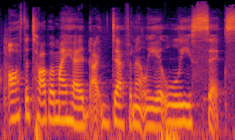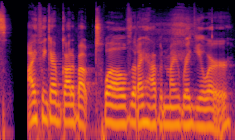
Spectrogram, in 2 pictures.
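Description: A woman's voice: on the low side, fairly quick. A woman guesting on a podcast at home, chatting casually in a dry, matter-of-fact way and laughing often. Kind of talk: casual chat.

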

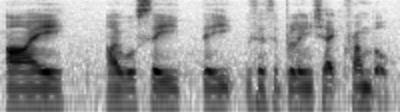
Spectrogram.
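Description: A man's voice: on the low side, completely flat delivery, slow, a little hiss or hum. A man chatting casually and comically on a podcast, wry and wordy in a mock-grandiose way. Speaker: podcast contributor. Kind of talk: casual comedic chat.

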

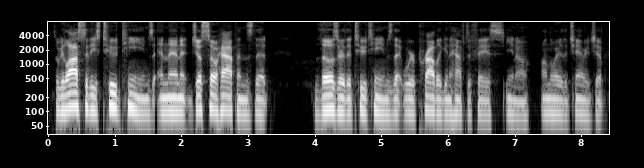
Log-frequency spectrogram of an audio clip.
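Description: Excitable man telling a story. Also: low-pitched, a little fast, no echo. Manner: animated storytelling, rising loud when excited. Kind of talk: casual chat.

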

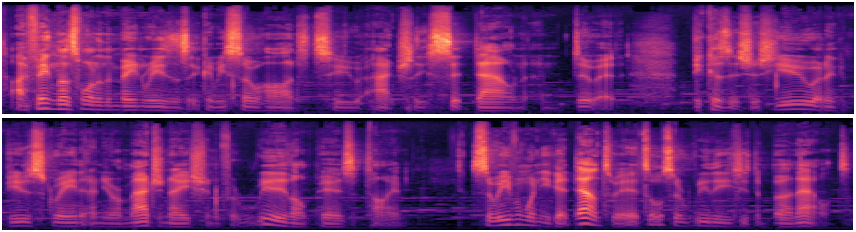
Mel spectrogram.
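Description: A man with a low, gravelly yet bright voice gives an enthusiastic, informal testimonial as a writer. Light music runs behind him. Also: a little fast. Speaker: writer, guest contributor.

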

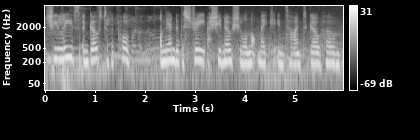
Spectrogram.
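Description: A woman's voice: medium pitch, fairly even intonation, normal speed. A woman reading scripted storybook-style narration as the narrator of a community radio play. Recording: music playing behind the voice. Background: music.

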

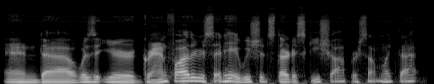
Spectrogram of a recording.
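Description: A man's voice: on the low side, fairly even intonation, brisk, gravelly, dry recording, studio quality. A man hosting a casual podcast, a friendly and easygoing interviewer who leans on fillers. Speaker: podcast host.

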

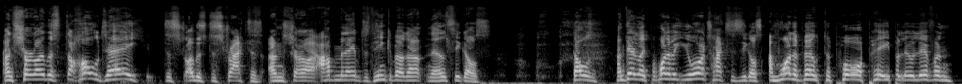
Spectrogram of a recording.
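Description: A man's voice: high voice, fast talker. A man with an Irish accent chatting casually as a radio host, telling comic anecdotes and acting out both sides of the dialogue. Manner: animated storyteller, acting out dialogue. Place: radio studio.

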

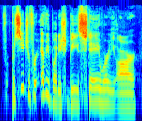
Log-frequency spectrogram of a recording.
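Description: A man's voice: mid-range voice, lively intonation, fast, a little mellow, no echo, studio quality. A man hosting a casual podcast, telling a story in a rambling way with many fillers and restarts. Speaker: podcast host.

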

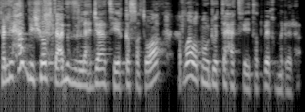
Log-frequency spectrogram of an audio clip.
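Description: A man's voice: fairly high pitch, animated, slightly rough. A young man co-hosting a podcast, joking and teasing in casual chat. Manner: joking, fast-talking, teasing. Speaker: podcast co-host.

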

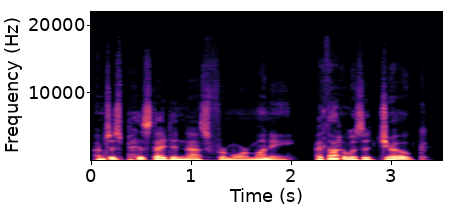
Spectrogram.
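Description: A man voicing a sharp-tongued female podcast co-host who talks with dry sarcasm. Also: on the high side, lively intonation, moderate pace, gravelly, dry recording. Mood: sardonic.

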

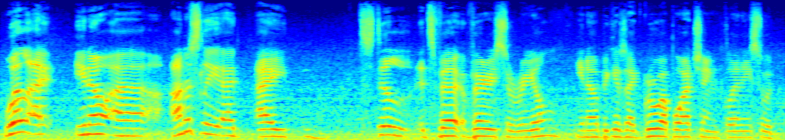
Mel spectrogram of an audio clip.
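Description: A man's voice: high voice, fairly even intonation, normal speed, slight background noise, poor audio. A man from Egypt, a guest actor speaking hesitantly in casual interview chat, with many ums and restarts. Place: outdoors on a busy street.

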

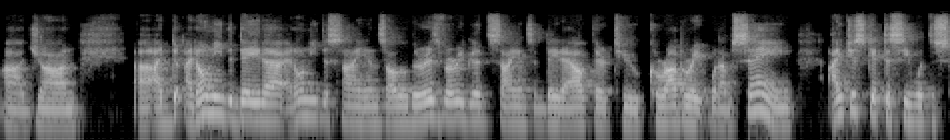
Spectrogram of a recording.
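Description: A man from Honduras, an educator speaking as an interview guest in a thoughtful, measured way with frequent hesitations. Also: mid-range voice, a bit bright. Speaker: classical school educator and guest. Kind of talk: conversational interview answers.

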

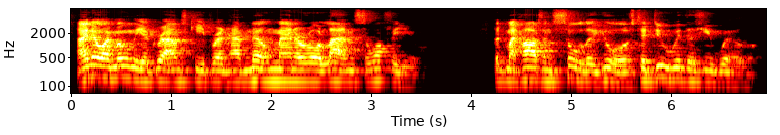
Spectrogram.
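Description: A lovestruck, dashing hero of humble station, acted by a male narrator, pleading in florid, overwrought phrases. His bright, forceful storybook delivery rings in a roomy recording. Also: medium pitch, moderate pace, close to an everyday voice. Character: earnest, dashing, lovestruck humble groundskeeper, melodramatic man. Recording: roomy, slightly dull recording.

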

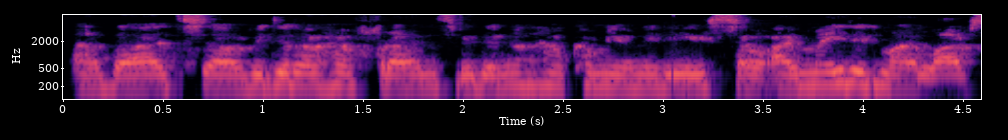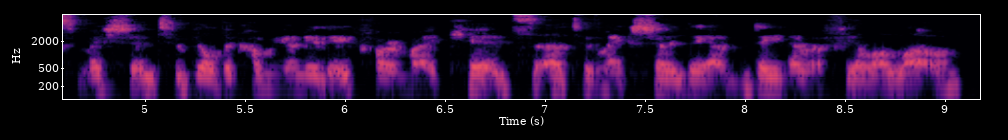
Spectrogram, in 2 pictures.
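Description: A woman's voice: lowish voice, steady tone, brisk, few pauses, a little mellow, slightly rough, no room sound, low-quality recording. A woman in her forties from Slovakia with a Slovak accent, speaking earnestly as an interview guest with many hesitations. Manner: earnest, heartfelt, with frequent hesitations. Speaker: guest, organization president. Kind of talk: podcast interview.

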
